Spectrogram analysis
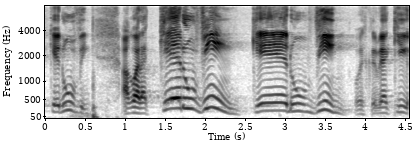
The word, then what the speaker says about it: querubim: Então, queruvim, e se pronuncia queruvim, não querubim.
